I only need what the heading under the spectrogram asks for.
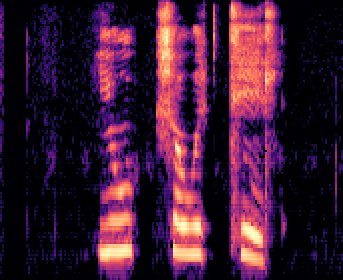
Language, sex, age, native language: Icelandic, male, 7, Icelandic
